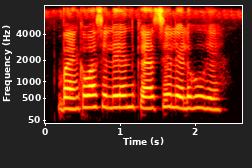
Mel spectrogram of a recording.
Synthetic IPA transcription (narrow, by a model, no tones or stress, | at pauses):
bɛ̃ːŋkʋaseleːnkɛːseleːlɦuɦeː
